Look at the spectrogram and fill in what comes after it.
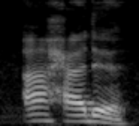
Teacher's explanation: قلقلہ کے معنی ہے آواز لوٹتی ہوئی نکلے، ہمیں دال کی آواز لوٹتی ہوئی نکالنی ہے۔ احد، دال کو ساکن کریں گے، ح دال زبر حد، احد۔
